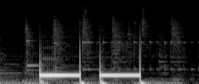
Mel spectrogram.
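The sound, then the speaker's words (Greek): An outgoing phone call's ringing tone sounds twice through a handset, two steady mid-pitched beeps with a short gap between them, fairly loud, with no one answering and no voices. “Κοίτα να δεις που ο Χρήστος δεν σηκώνει.”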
